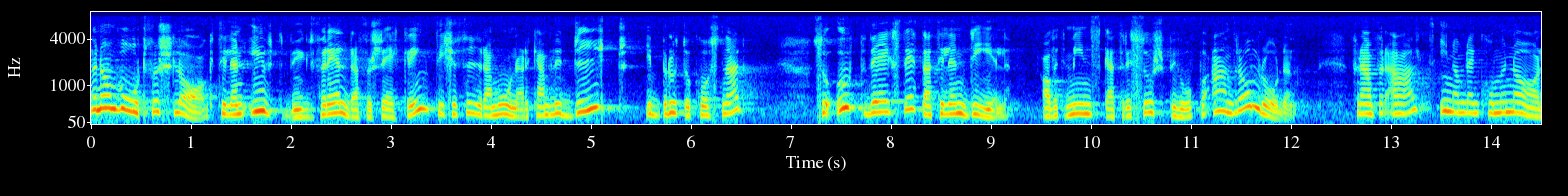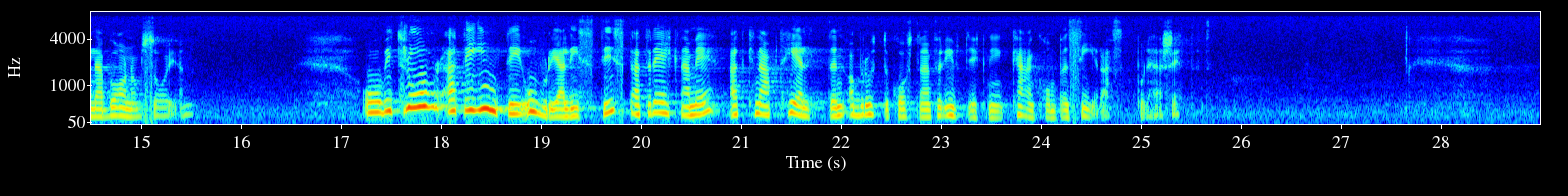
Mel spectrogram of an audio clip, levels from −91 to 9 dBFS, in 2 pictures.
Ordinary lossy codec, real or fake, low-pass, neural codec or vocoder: none; real; 7.2 kHz; none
